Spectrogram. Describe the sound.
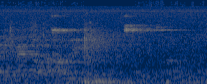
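A basketball bouncing on a court during a game involving Stewart's Creek: a few dull, low thuds under voices and background noise, with the loudest thud near the middle.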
